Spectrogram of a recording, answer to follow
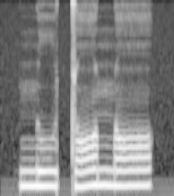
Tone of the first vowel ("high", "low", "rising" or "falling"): low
